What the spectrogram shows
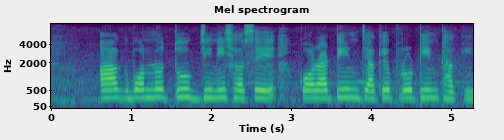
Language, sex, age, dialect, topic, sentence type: Bengali, female, 18-24, Rajbangshi, agriculture, statement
